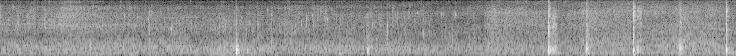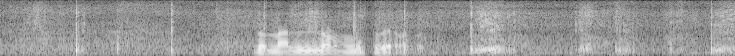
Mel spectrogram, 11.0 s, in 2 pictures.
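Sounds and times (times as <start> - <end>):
garlic sizzling in oil: 0.0 - 11.0
metal ladle scraping pan: 3.6 - 11.0.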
